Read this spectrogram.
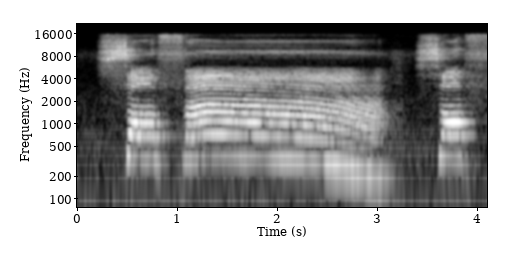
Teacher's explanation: na palavra sofá e ela é oxítona pois a última sílaba é tônica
